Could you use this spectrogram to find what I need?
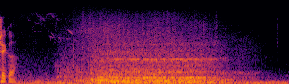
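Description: A dinosaur growls with a deep rumble.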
